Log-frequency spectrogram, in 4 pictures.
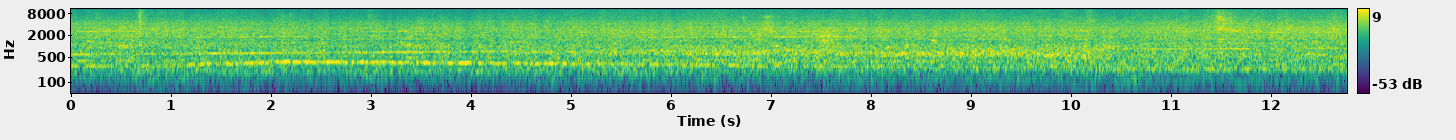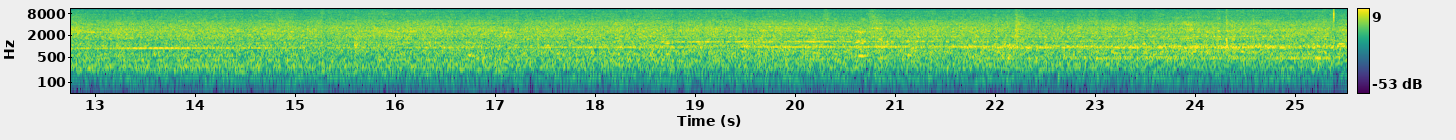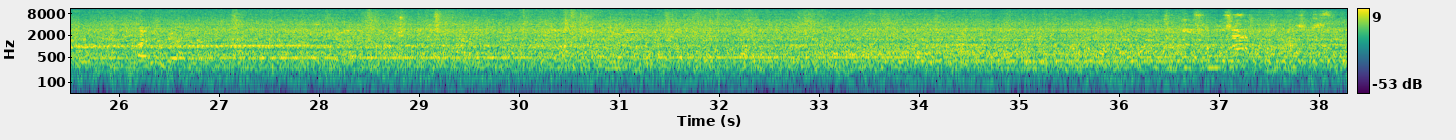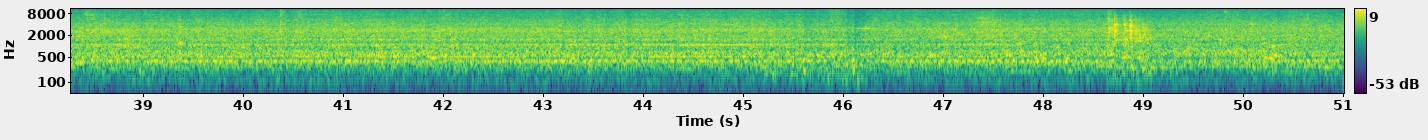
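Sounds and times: train wheels rumbling on rails: 0.0s - 51.0s.

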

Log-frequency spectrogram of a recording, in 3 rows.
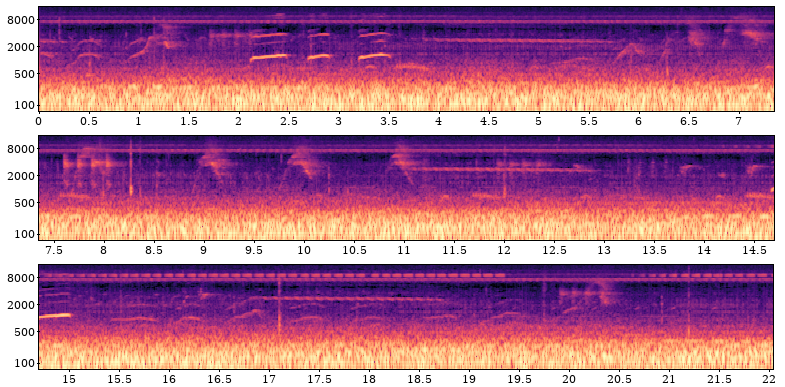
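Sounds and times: low outdoor rumble: 0.0s - 22.0s
small animals calling: 1.9s - 4.0s, 14.4s - 19.6s.

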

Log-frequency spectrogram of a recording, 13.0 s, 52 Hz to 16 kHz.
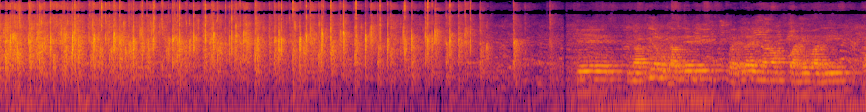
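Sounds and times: people clapping: 0.0s - 8.5s.

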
